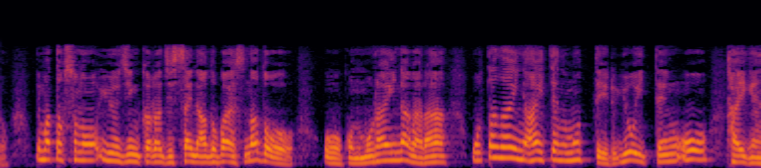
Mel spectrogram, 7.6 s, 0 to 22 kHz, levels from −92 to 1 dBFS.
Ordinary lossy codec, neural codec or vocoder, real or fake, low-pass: none; none; real; 7.2 kHz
